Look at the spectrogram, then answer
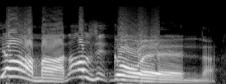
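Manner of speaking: put-on booming, drawn-out, sing-song Jamaican accent. Reviewing a game's characters, demonstrating Waka's Jamaican accent. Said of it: "sort of the Jamaican accent and goes with a like".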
